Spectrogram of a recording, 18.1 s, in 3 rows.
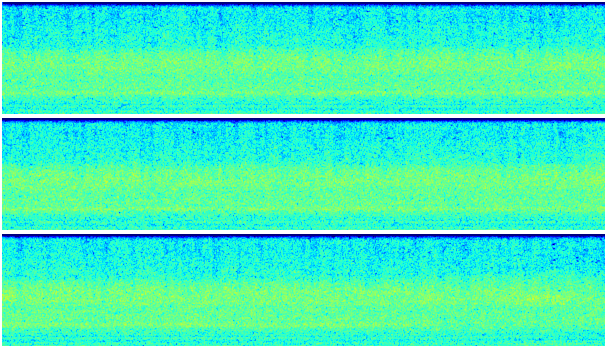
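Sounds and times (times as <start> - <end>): rushing noise: 0.0 - 18.0
train wheels rumbling on rail: 0.0 - 18.0.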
